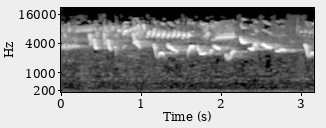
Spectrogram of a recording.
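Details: A Eurasian blackcap in the Wittlich valley, Germany, recorded in 2018, sings a fast, rich warble of high, fluty and chattering notes, running on without pause; a faint low rumble lies underneath.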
